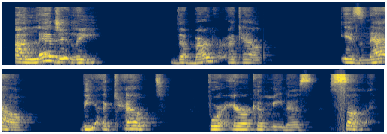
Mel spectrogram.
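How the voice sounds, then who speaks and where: A woman talks at a very slow pace with long, frequent pauses, and the room echo is audible. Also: medium pitch for a woman, ordinary pitch variation. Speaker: celebrity gossip livestreamer. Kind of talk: casual livestream chat. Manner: soft-spoken.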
